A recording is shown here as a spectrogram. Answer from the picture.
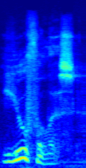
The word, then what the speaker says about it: Ulfilas: U-L-F-I-L-A-S, Euphilus. Sometimes in the Germanic countries, it's preceded with a W, which they don't pronounce.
